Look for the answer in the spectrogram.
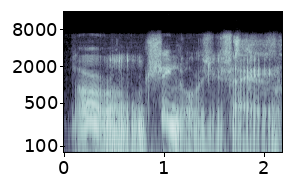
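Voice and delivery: breathy, hushed put-on star voice, near a whisper. Answering a call for an impersonation with a mask on: Sean Connery impression. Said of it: "Just do a Sean Connery impersonation".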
